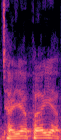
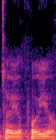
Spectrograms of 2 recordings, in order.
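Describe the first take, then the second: First: The name is said with 'a' vowels. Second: The name is said with 'o' vowels. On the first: The speaker calls it right. "Cara bacanya Jayabaya" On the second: The speaker calls it wrong. "bukan Joyoboyo"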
